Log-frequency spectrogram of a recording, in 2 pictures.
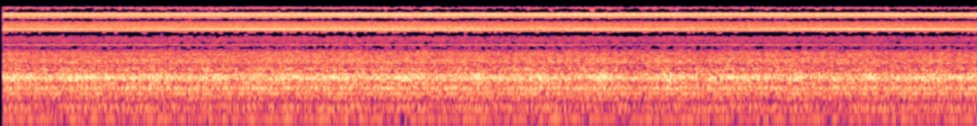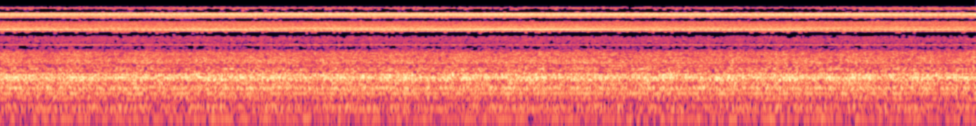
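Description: Indesit front-loading washing machine on its spin cycle: a steady whirring hum with a thin high whine over it.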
